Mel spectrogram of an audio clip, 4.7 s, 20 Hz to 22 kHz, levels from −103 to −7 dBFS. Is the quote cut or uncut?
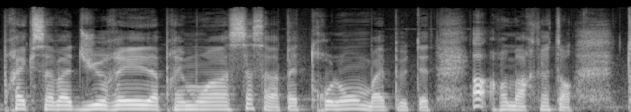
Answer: cut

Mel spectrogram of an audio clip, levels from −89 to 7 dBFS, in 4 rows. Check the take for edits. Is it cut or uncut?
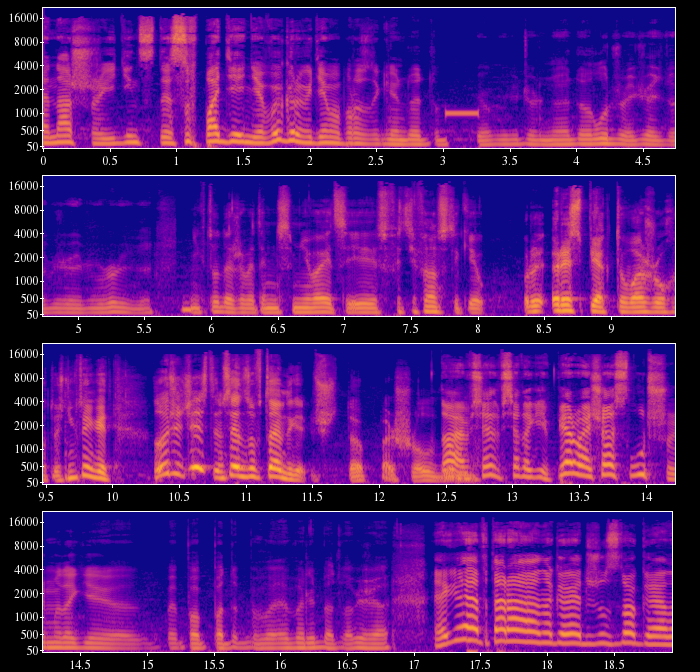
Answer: uncut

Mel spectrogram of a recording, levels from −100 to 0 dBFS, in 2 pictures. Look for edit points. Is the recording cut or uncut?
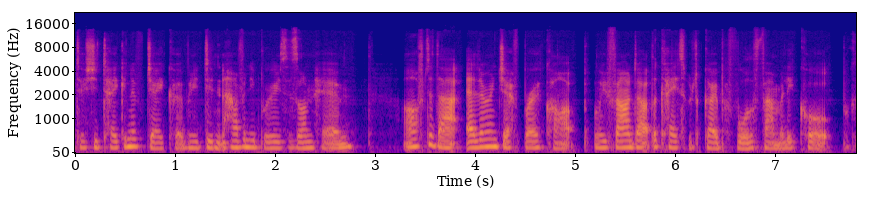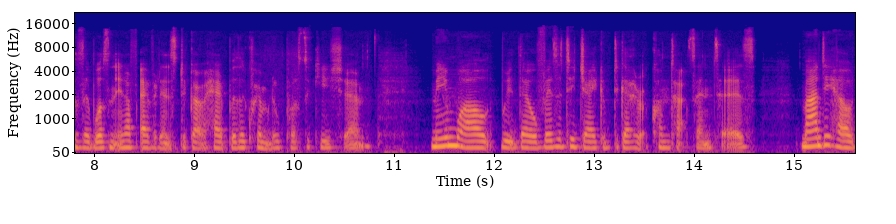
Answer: uncut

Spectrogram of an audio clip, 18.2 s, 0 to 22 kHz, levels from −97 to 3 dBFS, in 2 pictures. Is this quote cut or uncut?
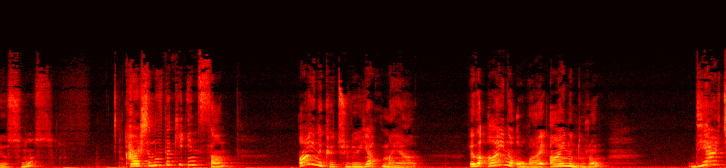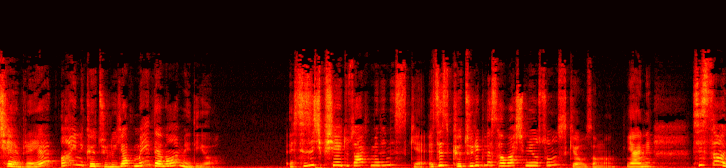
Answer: uncut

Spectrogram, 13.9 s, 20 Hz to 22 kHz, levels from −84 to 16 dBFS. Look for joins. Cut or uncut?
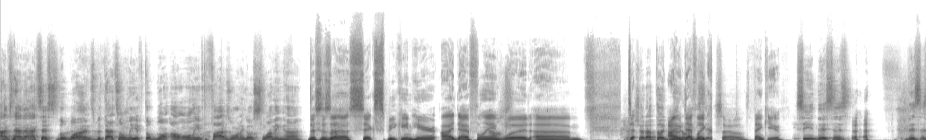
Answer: cut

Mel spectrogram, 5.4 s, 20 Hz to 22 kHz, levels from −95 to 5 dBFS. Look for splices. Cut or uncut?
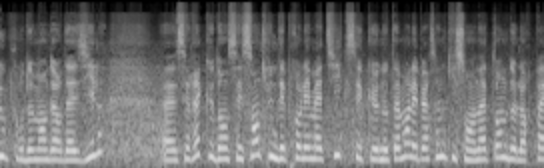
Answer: uncut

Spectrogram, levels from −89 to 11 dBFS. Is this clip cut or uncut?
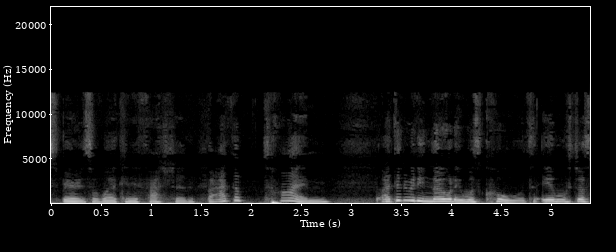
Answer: cut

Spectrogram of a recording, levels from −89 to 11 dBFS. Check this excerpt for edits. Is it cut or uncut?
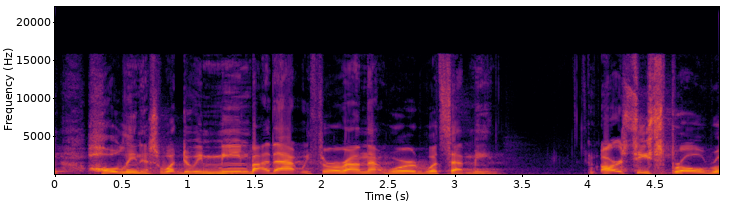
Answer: uncut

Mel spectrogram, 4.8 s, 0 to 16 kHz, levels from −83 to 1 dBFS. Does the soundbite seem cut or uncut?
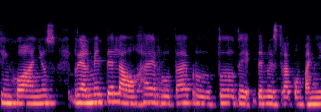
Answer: cut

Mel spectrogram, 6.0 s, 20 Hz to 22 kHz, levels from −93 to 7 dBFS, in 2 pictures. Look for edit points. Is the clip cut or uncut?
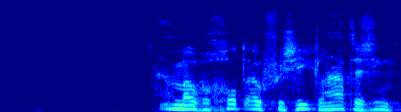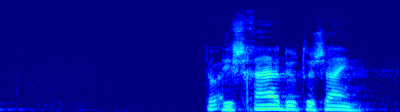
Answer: cut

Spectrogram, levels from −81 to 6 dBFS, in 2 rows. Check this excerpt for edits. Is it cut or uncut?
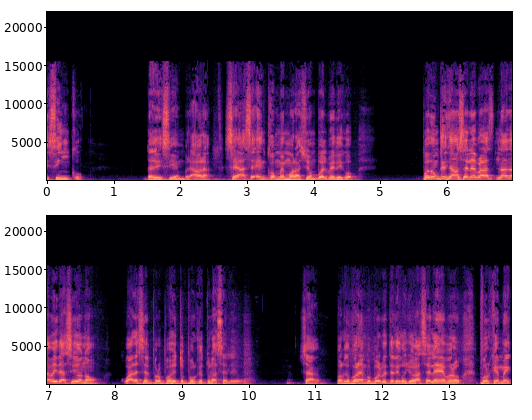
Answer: uncut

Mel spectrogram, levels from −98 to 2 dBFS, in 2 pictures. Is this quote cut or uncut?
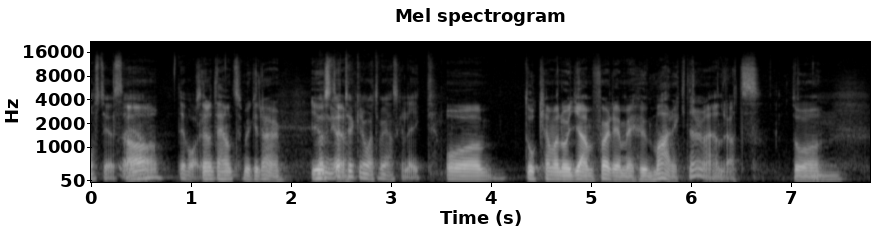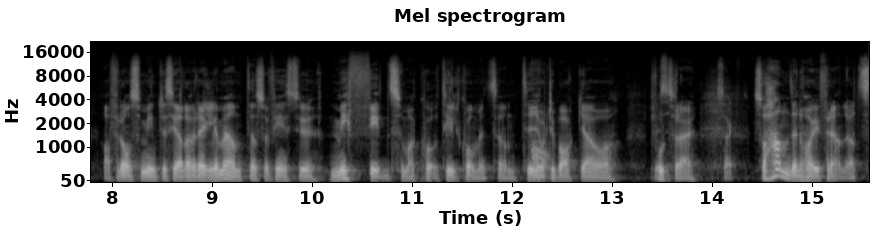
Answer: cut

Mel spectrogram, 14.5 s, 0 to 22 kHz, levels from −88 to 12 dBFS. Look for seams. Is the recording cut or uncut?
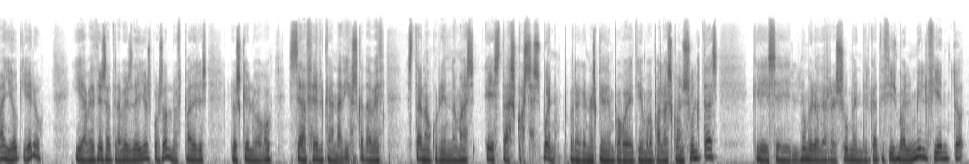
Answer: cut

